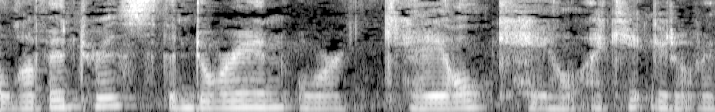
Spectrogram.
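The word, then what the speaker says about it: Chaol: so pissed at kale his name is kale by the way not Cole I've been saying it wrong and Dorian like I'm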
